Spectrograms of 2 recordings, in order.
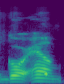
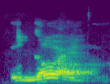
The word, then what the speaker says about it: Gorham: Everybody mix it up. It's Gorham. People be saying him, but the H is silent. Gorham.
